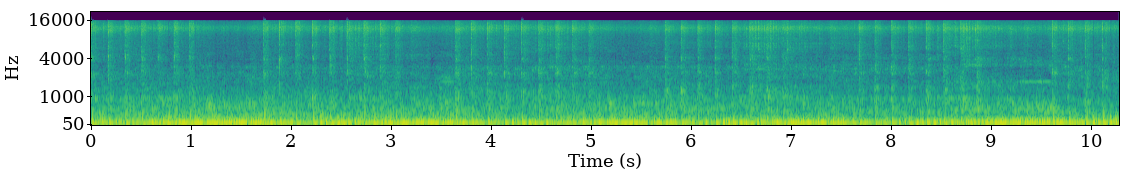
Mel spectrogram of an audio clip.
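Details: 2005 Chevrolet Impala 3800 V6 at idle, P0305 code: uneven stumbling beat, a dropped pulse every couple of seconds; cylinder 5 misfire persists after new #5 spark plug, wire and injector, cause unknown.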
